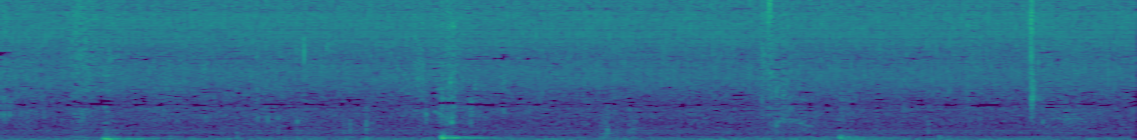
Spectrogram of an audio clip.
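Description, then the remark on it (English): Quiet liquid sounds: a few soft, wet gulps or sips of water spaced a second or two apart, with faint sloshing of water and no talking. “Sorry, I need some water.”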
